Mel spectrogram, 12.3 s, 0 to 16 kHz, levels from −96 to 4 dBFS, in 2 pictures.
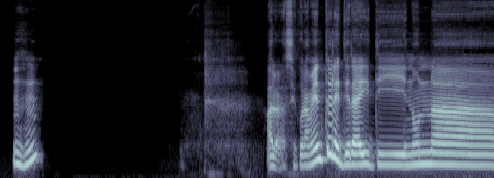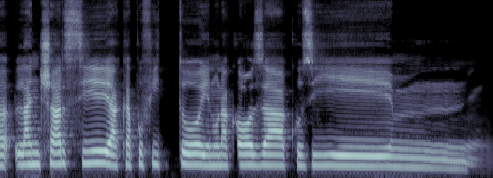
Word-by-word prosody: Mh-mh. 215 - -1 2.9
Allora, - - -3
sicuramente 245 - +3
le 295 -5 +7
direi 195 0 +4
di 195 0 -2
non 200 +2 0
lanciarsi 200 +2 +1
a 180 -3 +2
capofitto 195 +1 -4
in 185 -1 -2
una 185 0 -3
cosa 190 -1 0
così, 180 -2 -4
mhmm, 145 - -12
190 Hz, 75 wpm, -23 LUFS, 180-200 Hz, 2.9 s, le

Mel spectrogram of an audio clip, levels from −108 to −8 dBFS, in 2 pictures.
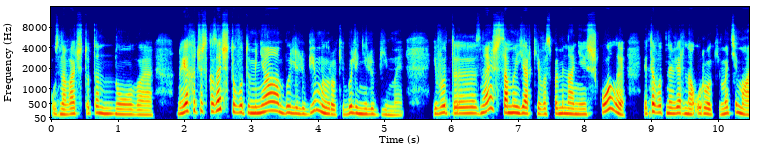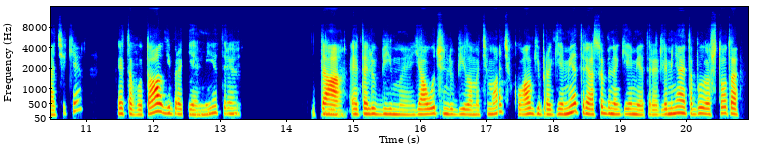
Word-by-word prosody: узнавать 170 +2 -1
что-то 195 +4 -5
новое. 160 -5 -1 0.4
Но 180 - -4
я 260 +4 +7
хочу 290 -1 -3
сказать, 290 +7 +3
что 245 - 0
вот 225 0 -1
у - - 0
меня 255 +8 +4
были 205 -3 0
любимые 205 - 0
уроки, 155 -2 -3
были 210 +4 +1
нелюбимые. 155 -6 -3 0.4
И 180 - -5
вот, 205 0 -1
э, 195 +1 +1
знаешь, 260 - +1
самые 215 -1 +4
яркие 185 -3 +1
воспоминания 175 -1 0
из 165 - -4
школы 295 - +3 0.3
это 255 - +3
вот, 220 -2 -3
наверное, 185 -3 +1
уроки 170 -4 -1
математики, 195 - -2 0.6
это 180 0 -1
вот 155 +1 -6
алгебра, 195 -6 +5
геометрия. 180 +5 -5 1.2
Да, 155 -4 +5
это 170 +1 0
любимые. 165 -3 -3
Я 165 +1 +1
очень 180 +1 -1
любила 165 -1 -4
математику, 160 - -6
алгебра, 175 -1 0
геометрия, 180 - +1
особенно 180 +1 -1
геометрия. 165 -2 -4
Для 160 +3 -4
меня 190 +4 +2
это 175 -3 -2
было 180 0 0
что-то 180 -2 0
180 Hz, 145 wpm, -28 LUFS, 165-200 Hz, 1.2 s, я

